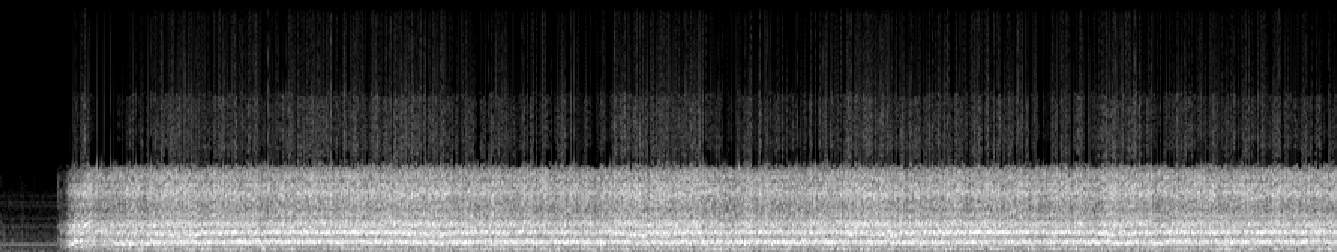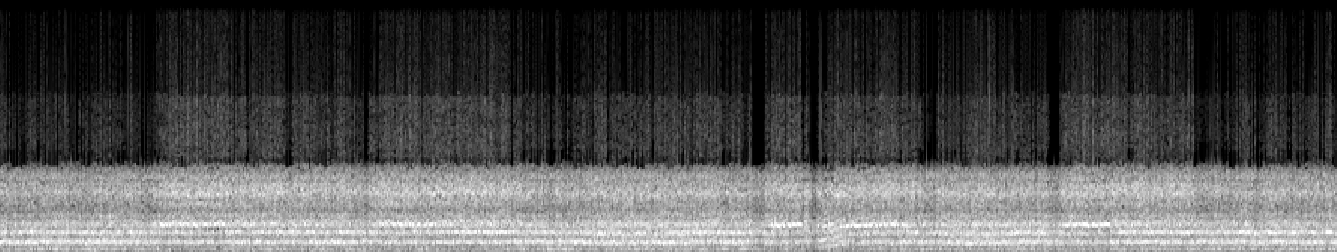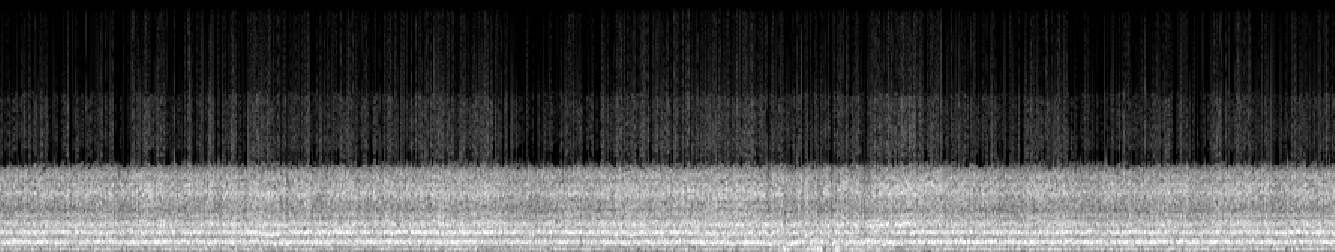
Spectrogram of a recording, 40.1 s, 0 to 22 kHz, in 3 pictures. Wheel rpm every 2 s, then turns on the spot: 100, 230, 230, 230, 230, 230, 230, 230, 230, 220, 210, 210, 230, 230, 230, 230, 230, 220, 230, 230.
none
